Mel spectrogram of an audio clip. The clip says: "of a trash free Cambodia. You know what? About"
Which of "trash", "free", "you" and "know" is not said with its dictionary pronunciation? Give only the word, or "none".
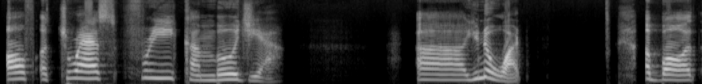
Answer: trash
